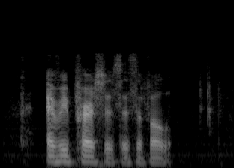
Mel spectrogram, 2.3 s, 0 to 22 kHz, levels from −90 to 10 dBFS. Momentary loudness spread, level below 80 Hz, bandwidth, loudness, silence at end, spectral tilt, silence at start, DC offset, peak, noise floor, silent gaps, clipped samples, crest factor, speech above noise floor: 13 LU; -76 dBFS; 7.2 kHz; -36 LUFS; 0.25 s; -1.5 dB/octave; 0.2 s; under 0.1%; -14 dBFS; -65 dBFS; none; under 0.1%; 24 dB; 28 dB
